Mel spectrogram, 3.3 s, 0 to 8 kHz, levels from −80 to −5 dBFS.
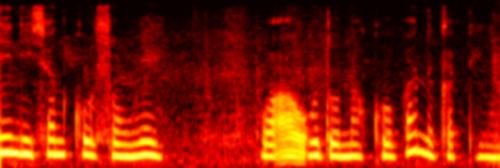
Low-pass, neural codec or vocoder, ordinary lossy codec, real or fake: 7.2 kHz; vocoder, 22.05 kHz, 80 mel bands, Vocos; none; fake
